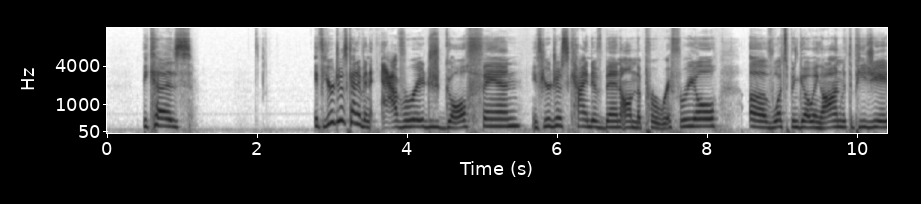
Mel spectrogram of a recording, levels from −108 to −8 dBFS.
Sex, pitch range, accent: female, 180-230 Hz, American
